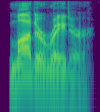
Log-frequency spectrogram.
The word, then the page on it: moderator: mɑ’dərèitər; マダレイタァ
